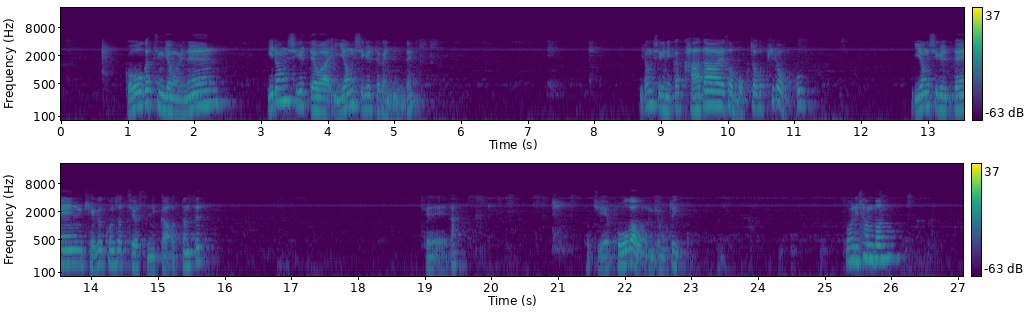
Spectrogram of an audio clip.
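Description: A young man speaks calmly into a close microphone, pausing between phrases.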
